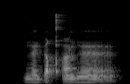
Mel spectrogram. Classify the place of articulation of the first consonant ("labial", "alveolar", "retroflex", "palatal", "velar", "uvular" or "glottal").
velar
